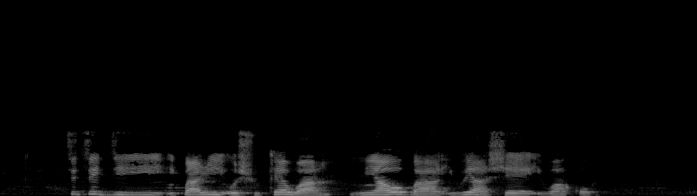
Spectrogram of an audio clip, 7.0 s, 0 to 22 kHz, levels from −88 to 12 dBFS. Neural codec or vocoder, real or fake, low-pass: none; real; 7.2 kHz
